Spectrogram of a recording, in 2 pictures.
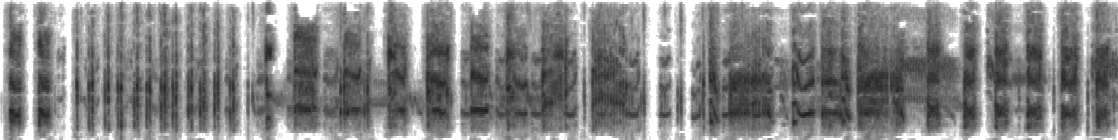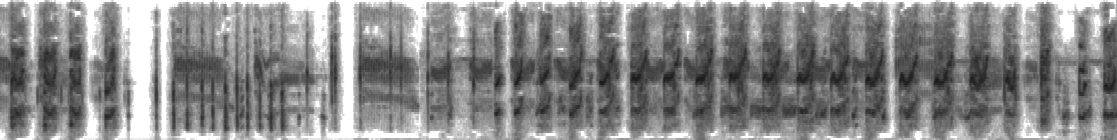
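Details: Swiftlets calling in a natural roosting lure recording (suara inap) used to attract the birds to roost: rapid, sharp chattering chirps, about three per second, in dense runs with a brief lull midway.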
